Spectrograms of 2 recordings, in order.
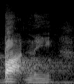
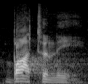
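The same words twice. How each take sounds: First: The T sound is softened, not clearly pronounced. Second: The T sound is clearly and crisply pronounced. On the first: The speaker calls it wrong. "Not botany" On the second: The speaker calls it right. "Got to pronounce the T in those words"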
